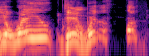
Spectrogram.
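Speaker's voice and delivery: high-pitched squeal of a surprised guy asking where you're from; high mocking voice. Friend mocking a carnival guy shocked by his dark skin, high-pitched voice. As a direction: pitch way up, playing the startled partygoer.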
